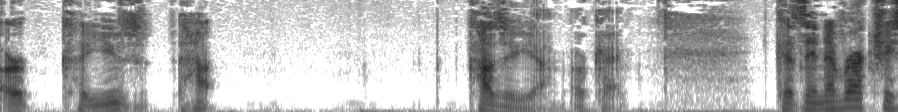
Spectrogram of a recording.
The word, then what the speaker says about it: Kazuya: So we had a direct where they showed, is it, how you pronounce it? Is it Kayuza or Kayuza? Kazuya, okay.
